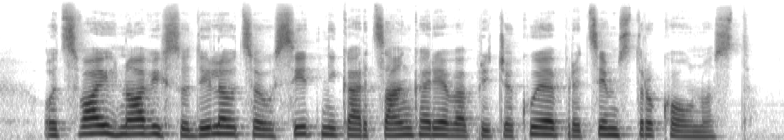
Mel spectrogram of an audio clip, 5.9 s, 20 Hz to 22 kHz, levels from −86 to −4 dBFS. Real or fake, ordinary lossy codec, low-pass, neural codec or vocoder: real; none; 19.8 kHz; none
